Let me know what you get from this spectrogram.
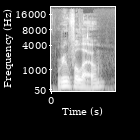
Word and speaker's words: Ruvolo: Ruvolo.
